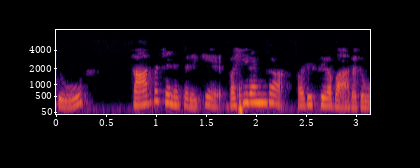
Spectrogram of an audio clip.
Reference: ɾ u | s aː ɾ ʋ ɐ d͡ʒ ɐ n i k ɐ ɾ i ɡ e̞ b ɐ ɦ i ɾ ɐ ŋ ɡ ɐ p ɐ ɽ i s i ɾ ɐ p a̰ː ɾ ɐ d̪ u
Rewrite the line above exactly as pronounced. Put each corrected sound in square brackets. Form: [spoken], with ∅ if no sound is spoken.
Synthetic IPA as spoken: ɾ u | s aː ɾ ʋ ɐ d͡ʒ ɐ n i k ɐ ɾ i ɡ e̞ b ɐ ɦ i ɾ ɐ ŋ ɡ ɐ p ɐ ɽ i s i ɾ ɐ [b] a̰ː ɾ ɐ d̪ u

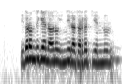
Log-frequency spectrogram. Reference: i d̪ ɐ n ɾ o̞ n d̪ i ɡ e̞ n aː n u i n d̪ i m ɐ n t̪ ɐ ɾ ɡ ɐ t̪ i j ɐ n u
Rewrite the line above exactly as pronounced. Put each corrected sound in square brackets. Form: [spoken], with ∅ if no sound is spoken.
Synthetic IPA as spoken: i d̪ ɐ [∅] ɾ o̞ n d̪ i ɡ e̞ n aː n u i n d̪ i [n] ɐ [∅] t̪ ɐ ɾ ɡ ɐ t̪ i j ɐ [nː] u

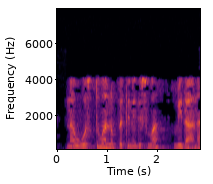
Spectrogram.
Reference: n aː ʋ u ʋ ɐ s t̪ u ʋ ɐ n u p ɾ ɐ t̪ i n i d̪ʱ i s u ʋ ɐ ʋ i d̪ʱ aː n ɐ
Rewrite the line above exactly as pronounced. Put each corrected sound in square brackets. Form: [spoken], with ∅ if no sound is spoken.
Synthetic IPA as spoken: n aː ʋ u ʋ ɐ s t̪ u ʋ ɐ [nː] u p ɾ ɐ t̪ i n i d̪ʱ i s u ʋ ɐ ʋ i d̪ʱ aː n ɐ

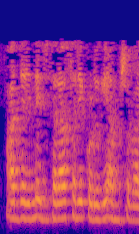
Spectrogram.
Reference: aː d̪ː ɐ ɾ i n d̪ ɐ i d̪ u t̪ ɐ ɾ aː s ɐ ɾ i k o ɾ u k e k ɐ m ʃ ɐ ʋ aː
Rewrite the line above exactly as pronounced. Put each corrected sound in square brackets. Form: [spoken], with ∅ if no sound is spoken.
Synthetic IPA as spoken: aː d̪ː ɐ ɾ i n d̪ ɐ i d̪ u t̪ ɐ ɾ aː s ɐ ɾ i k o [ɽ] u [ɡ] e [∅] ɐ m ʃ ɐ ʋ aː

